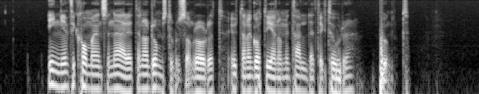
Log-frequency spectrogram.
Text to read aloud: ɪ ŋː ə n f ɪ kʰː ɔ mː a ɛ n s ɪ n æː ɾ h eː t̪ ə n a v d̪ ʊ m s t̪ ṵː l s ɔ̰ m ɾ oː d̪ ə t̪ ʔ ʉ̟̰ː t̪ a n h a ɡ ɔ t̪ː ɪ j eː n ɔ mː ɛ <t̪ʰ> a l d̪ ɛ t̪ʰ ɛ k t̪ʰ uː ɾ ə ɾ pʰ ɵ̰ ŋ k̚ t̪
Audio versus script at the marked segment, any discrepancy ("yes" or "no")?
no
